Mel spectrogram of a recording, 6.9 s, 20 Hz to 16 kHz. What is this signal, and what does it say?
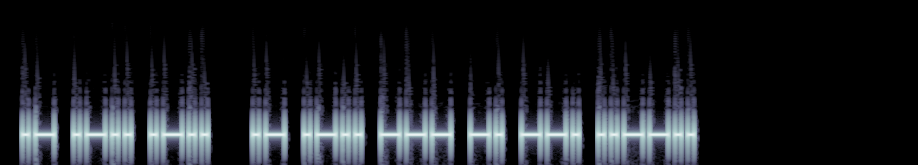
Morse code, heard as a keyed tone, about 25 wpm, 700 Hz. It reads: ALL ALONG?
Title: Sentences from Top 1000 Words - Review Part 3 - 25wpm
